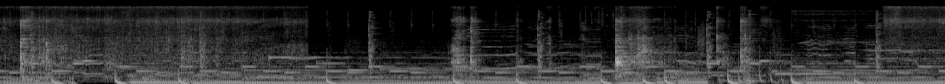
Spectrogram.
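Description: Onions frying in a pan with garlic-ginger paste for a spiced tomato dish, giving a steady loud sizzle with bursts of stirring and squishing, close up and with no one talking.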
